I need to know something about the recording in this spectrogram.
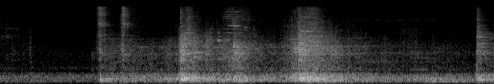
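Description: Metal bars rattle as they are shaken by hand.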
